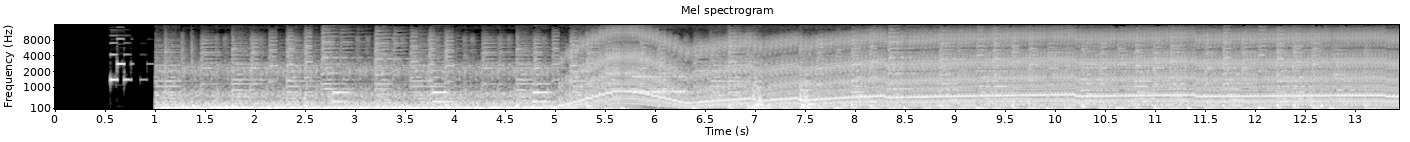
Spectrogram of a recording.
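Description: Racing video game audio from the first race of Top Gear 2, played with all upgrades: a steady buzzing engine drone with stacked harmonics, then a sharp pitch dip and rising whine as the car shifts and accelerates, loud throughout with no talking.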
